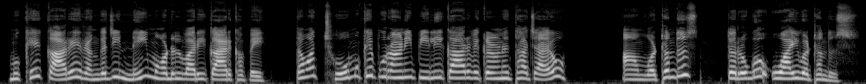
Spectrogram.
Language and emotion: Sindhi, angry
